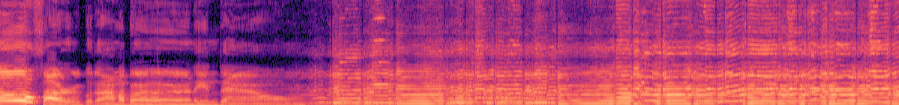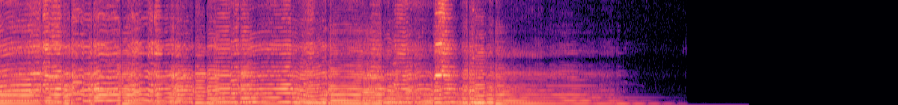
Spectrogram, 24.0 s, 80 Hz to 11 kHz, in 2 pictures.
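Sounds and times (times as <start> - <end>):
fiddle playing: 3.4 - 21.1
banjo accompaniment: 4.1 - 21.1.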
